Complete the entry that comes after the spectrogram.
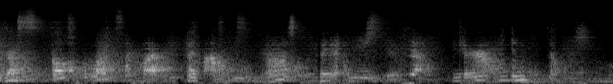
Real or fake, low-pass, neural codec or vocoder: fake; 19.8 kHz; codec, 44.1 kHz, 0.9 kbps, DAC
